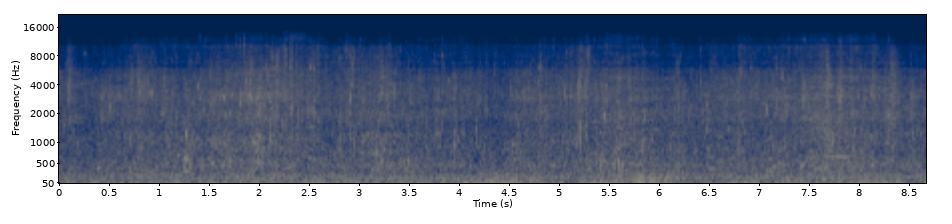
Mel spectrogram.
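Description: Wind on the microphone and water lapping at a rocky shoreline, a steady rushing noise with a few faint ticks.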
